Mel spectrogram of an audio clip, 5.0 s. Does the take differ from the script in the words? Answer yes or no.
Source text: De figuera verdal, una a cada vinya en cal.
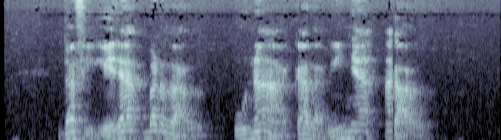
yes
